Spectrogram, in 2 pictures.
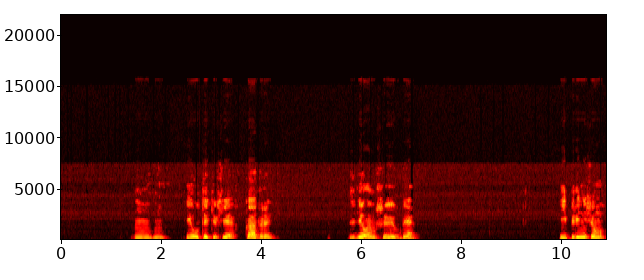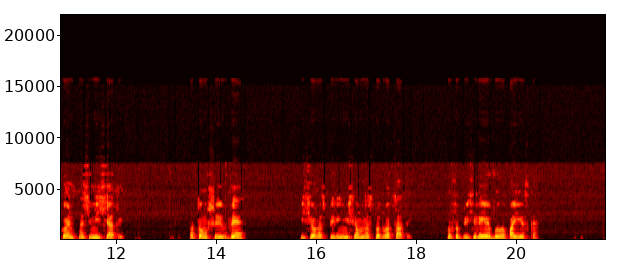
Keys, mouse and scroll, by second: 2.6 click, 3.7 click, 4.4-5.4 drag, 6.7 shift+d, 12.6 shift+middle click, 14.3 shift+d, 19.6 click, 21.3 click.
